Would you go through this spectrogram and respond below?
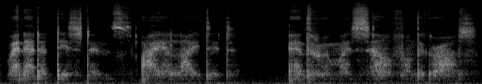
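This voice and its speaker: Female ASMR narrator for gothic literature: whispered throughout, very sharp and sibilant, unhurried, gentle delivery. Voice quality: breathy unvoiced whisper. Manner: gentle, measured. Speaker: audiobook reader.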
